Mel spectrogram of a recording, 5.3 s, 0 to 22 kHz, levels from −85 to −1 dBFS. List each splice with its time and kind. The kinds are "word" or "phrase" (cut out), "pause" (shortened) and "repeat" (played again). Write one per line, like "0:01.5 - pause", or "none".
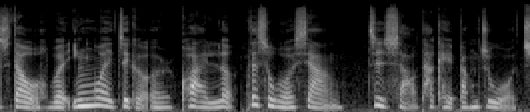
0:02.4 - pause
